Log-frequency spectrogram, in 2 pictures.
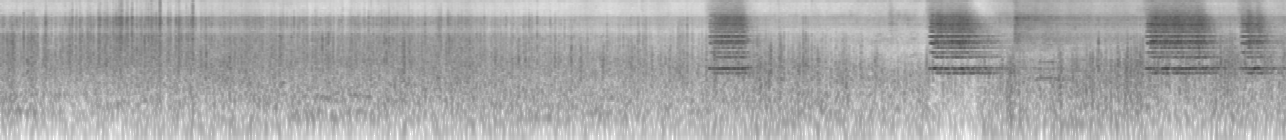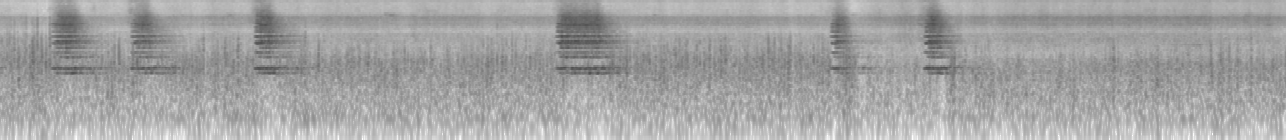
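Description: Car horn with a two-note sound, honked about ten times in short blasts, over the steady road and wind noise of the moving car, inside a rock tunnel. The honking warns oncoming traffic on a one-lane tunnel road.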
